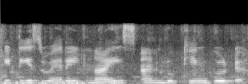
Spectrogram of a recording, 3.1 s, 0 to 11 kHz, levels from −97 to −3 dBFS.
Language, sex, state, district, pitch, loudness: English, female, Andhra Pradesh, Sri Satya Sai, 230 Hz, -15 LUFS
